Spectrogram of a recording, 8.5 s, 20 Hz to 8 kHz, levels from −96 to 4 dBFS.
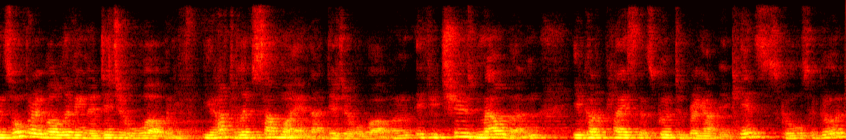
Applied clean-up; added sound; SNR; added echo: none; none; none; reverberation time 0.6 s.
